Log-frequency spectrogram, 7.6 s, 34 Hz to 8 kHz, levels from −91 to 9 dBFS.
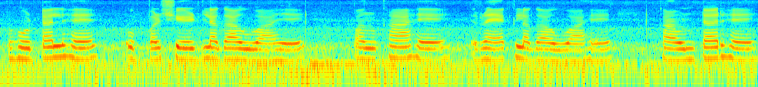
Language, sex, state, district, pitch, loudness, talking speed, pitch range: Hindi, female, Bihar, Jamui, 190 Hz, -17 LUFS, 120 wpm, 180-200 Hz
